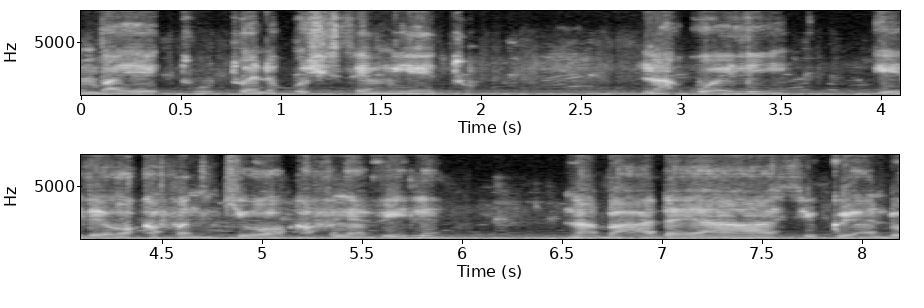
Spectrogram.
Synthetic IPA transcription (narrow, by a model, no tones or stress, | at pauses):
umbajɛtutuɛndɛkuiʃi̥sɛhɛmujɛtu̥ | nakwɛli | ilɛwakafaɲikiwawakafaɲavilɛ | naɓaːɗajasikujandɔ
